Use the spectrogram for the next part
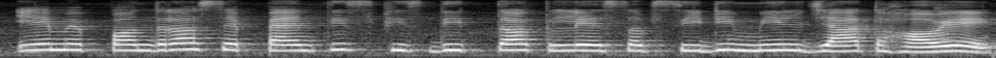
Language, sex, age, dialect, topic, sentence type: Bhojpuri, female, 18-24, Northern, banking, statement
